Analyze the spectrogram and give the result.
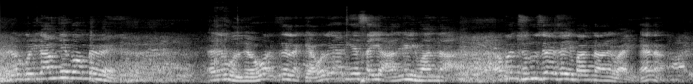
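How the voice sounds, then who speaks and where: Animated teacher, high lively voice. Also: male voice, background noise. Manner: animated, chuckles often, keeps asking if students follow. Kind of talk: humorous classroom storytelling. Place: large classroom or hall with students. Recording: echoey hall from far off with loud crowd. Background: students laughing and chiming in.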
